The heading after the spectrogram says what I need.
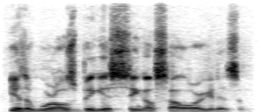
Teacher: the intonation remains pretty steady and quite flat with a slight pitchf at the end of organism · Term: flat intonation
